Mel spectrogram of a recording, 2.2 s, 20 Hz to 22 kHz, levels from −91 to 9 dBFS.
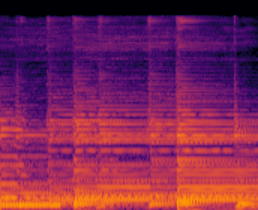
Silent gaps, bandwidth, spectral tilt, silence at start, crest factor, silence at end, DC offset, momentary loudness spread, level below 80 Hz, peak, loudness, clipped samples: none; 16 kHz; -7.5 dB/octave; 0 s; 14 dB; 0 s; under 0.1%; 4 LU; -48 dBFS; -4 dBFS; -19 LUFS; under 0.1%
